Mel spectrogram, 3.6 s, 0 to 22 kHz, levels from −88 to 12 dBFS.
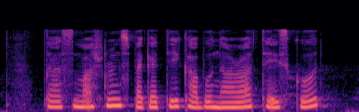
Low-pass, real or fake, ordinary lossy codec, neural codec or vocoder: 7.2 kHz; fake; none; vocoder, 44.1 kHz, 80 mel bands, Vocos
